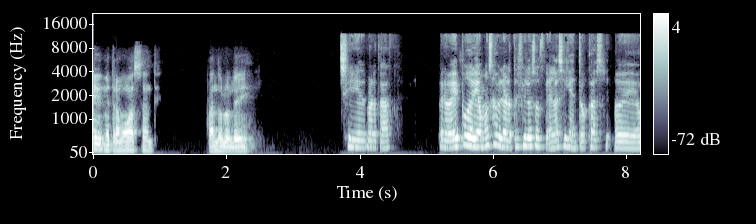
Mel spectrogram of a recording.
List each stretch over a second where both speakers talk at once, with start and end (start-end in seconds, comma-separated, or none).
none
